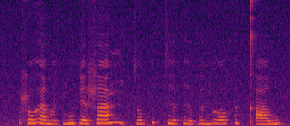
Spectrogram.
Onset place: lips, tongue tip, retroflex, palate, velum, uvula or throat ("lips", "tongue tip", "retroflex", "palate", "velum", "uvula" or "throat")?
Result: retroflex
